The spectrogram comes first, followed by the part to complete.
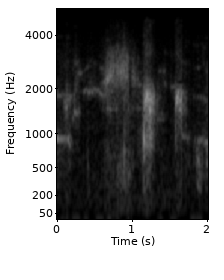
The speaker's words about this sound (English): shut those dogs up, or I'll stick my cats on them, and they will eat them.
